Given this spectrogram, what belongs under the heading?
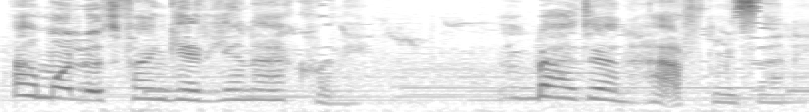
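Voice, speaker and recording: A man's voice: very high-pitched, expressive. A dub actor voicing a level-headed young man who scolds his friend in a Persian dub of a Turkish drama. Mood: reproachful. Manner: reasoning, reproachful. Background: music.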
